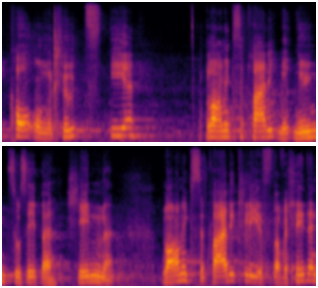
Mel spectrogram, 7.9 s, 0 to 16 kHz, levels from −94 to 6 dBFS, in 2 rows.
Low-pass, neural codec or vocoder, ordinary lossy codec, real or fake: 14.4 kHz; codec, 44.1 kHz, 2.6 kbps, SNAC; none; fake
